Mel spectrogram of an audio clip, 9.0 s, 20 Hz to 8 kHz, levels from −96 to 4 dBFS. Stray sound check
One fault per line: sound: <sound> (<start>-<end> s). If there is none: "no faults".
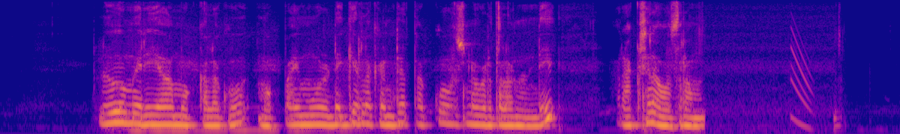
sound: chirp (7.9-8.2 s)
